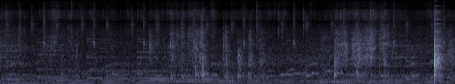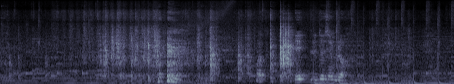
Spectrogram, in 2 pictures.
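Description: Kitchen knife cutting and scraping through a raw chicken on a wooden chopping board, in irregular bursts of scraping with one sharp knock about nine seconds in. Background music plays throughout.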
